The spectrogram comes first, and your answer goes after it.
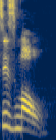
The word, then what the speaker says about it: small: It's small. It's small. Do you do that? It's small. It's small. Doubling the S, putting an I in the middle.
